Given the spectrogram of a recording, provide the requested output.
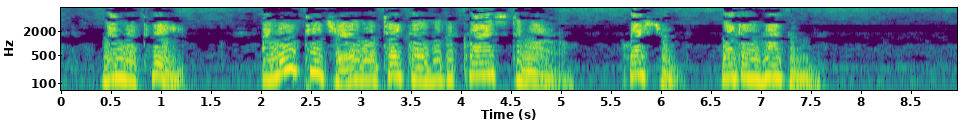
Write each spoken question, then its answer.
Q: What will happen?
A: He'll assume control of the class.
